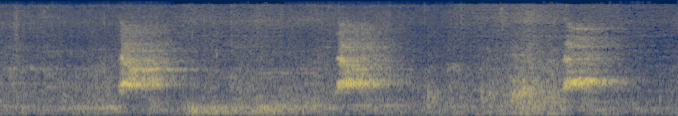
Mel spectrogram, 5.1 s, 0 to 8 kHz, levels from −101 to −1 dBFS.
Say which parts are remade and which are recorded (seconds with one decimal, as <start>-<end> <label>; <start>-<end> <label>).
0.0-5.1 recorded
